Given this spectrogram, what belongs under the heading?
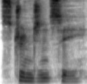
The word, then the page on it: stringency: American English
